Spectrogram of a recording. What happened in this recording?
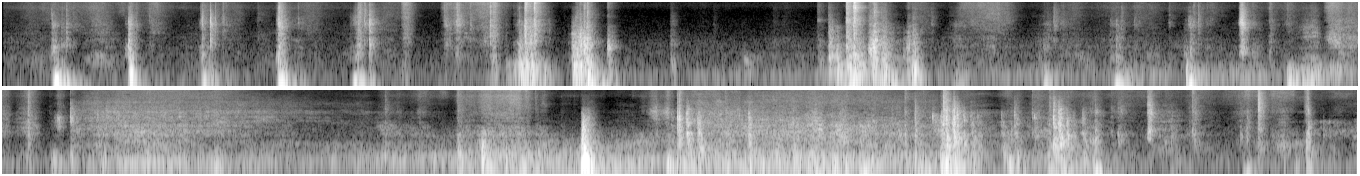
Walked to window, opned it, closed it, opned wardrobe, rummaged and closed it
